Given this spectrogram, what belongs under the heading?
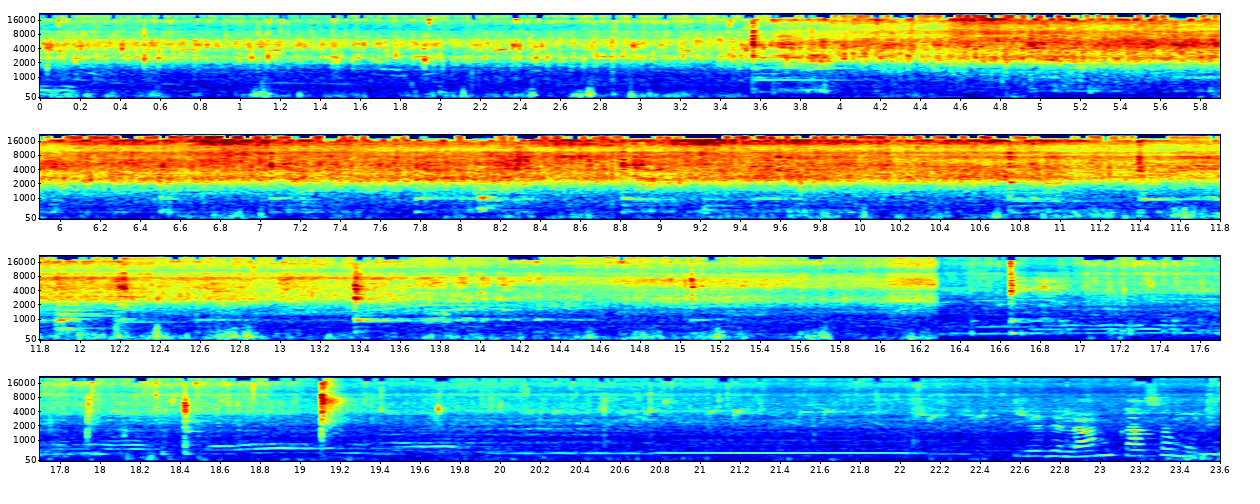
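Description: Potatoes and onions frying in oil in a home kitchen pan, a continuous close hiss and crackle with stirring scrapes, while someone talks over it and the sizzle eases near the end.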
